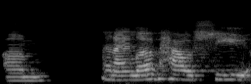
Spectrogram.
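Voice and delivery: usual speaking voice

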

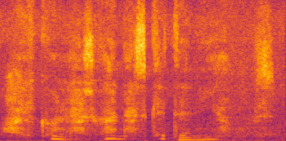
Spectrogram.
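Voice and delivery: breathy whispered sigh of feeling; soft, airy voice lifting with emotion; hushed emotion. Acted. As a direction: half-whisper it, overcome by the news. Learns of pregnancy, overcome.

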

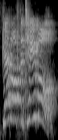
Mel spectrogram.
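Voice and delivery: high loud command to get down; sharp yell. Acted. Owner scolding the cat on the table, sharp yell. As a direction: yell it to stop the cat cold.

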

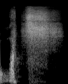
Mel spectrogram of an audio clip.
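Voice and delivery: voiceless whooshing crack; imitated belt snap. Showing how dad snapped the belt, imitated whoosh. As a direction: make the sound of a snapped belt. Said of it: "snap it in the middle and go".

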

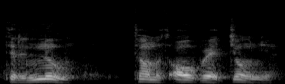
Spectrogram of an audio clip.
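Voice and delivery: low, slow, soft announcer voice; announcer intro. Acted. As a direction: drawl out the album intro like a radio host.

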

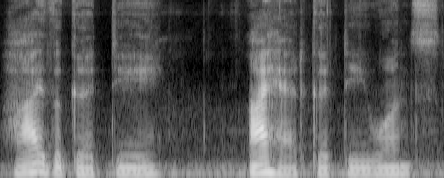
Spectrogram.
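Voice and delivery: slow, low, soft drone; deadpan it with no life at all; monotone. Shown as a demonstration. Showing how nobody greets people, slow monotone. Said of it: "how monotone your ass is".

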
